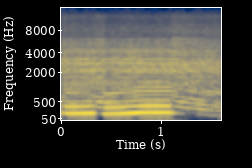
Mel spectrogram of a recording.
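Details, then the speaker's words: Remington RM4620 chainsaw cutting after the bogging fix (cleaning, fresh fuel, cleaned air filter, spark arrestor removed); it holds a high steady buzz under load that eases only slightly, with no bogging. "that's how you get these cheap remington saws up and running with no cost"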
